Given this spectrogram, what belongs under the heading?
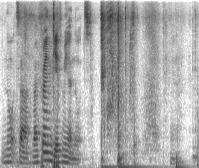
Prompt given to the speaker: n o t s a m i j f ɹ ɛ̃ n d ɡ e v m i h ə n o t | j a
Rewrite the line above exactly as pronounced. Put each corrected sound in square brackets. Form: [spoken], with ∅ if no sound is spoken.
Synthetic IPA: n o t s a m [a] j f ɹ ɛ̃ n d ɡ e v m i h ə n o t | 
